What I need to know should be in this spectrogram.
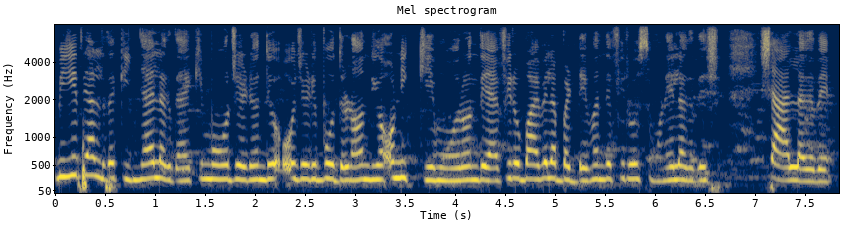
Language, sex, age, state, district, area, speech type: Dogri, female, 18-30, Jammu and Kashmir, Kathua, rural, spontaneous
